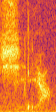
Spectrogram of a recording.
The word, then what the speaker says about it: Sicilia: Il y a aussi l'île Sicile, en italien ça se dit Sicilia, donc c'est un C et un I aussi, c'est Sicilia.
